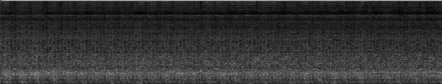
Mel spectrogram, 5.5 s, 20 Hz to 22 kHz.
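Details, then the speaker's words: Mercedes 190SL with Solex carburetors on test, idling around 600-plus rpm with a steady low burble: the idle mixture screw is turned in and the rpm drops, then backed out so the engine picks up, seeking best running rpm. "I'll screw it in you'll see the RPM drop now we're losing our rpm"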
